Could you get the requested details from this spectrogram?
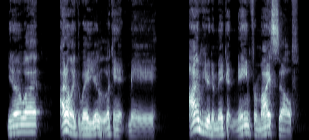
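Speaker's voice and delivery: sassy, attitude-laden but wooden delivery. Retelling how a wrestler answered an interviewer, imitating a sassy voice. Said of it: "sassy kind of voice is just like".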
